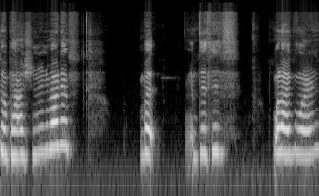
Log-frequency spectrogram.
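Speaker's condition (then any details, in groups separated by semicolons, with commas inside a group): Quadriplegic spastic cerebral palsy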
